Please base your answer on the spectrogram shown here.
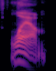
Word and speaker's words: lamb: And here's another one just like it, lamb. It follows the same pattern as words like comb or thumb. That B at the end, it's pretty much just for decoration.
